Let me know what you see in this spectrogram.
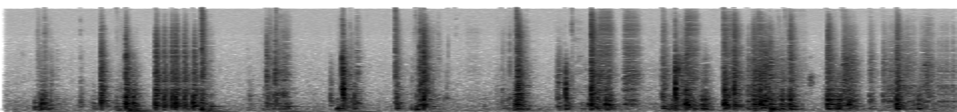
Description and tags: Walking at stairs sound fx.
